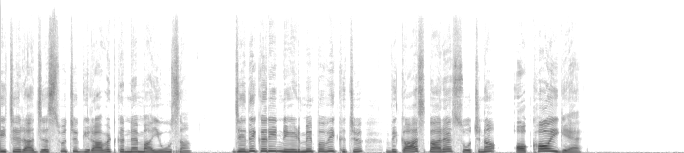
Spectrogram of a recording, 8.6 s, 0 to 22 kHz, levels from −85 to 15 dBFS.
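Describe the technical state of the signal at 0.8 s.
At 0.8 s the speech signal is intact, with no audible technical fault at that moment.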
